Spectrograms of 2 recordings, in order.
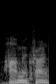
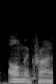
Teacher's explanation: ahmicron for the British, for instance, while oh-micron is dominant in New York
